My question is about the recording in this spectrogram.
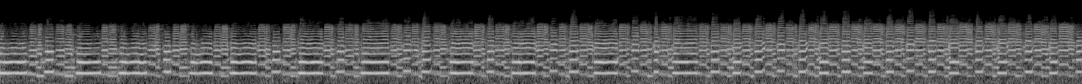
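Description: Instrumental romantic ballad music with a saxophone playing the melody over a backing track, at a steady level.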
